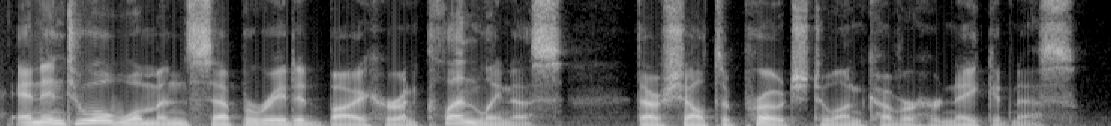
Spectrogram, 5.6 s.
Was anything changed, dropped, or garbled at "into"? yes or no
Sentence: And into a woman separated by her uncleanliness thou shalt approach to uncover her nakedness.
no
